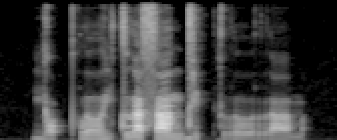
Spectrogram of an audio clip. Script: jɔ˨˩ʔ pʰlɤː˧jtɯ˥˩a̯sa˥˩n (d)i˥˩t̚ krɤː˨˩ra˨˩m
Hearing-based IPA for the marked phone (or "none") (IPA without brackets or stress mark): d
